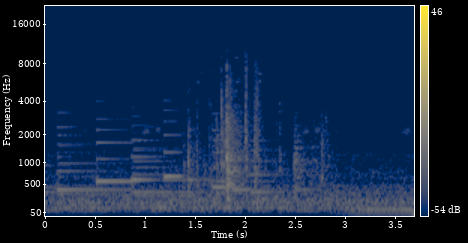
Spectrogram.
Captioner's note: clattering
